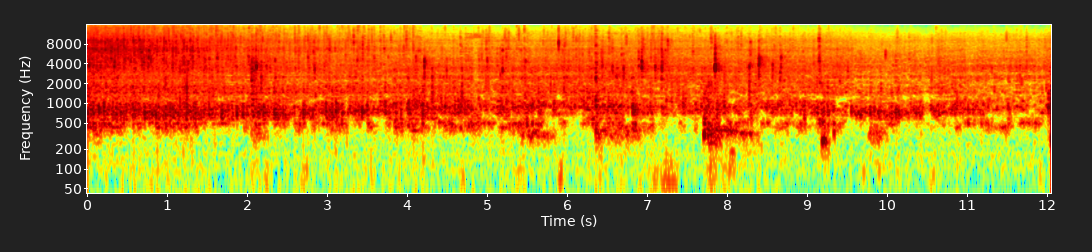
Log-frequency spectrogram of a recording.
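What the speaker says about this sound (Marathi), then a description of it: "आता आपण तिला गरम तेलामध्ये छान तळून घेऊया।" Breadcrumb-coated veg burger tikki frying in hot oil, a steady bright sizzle with fine crackling pops, close and continuous throughout, without any talk.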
